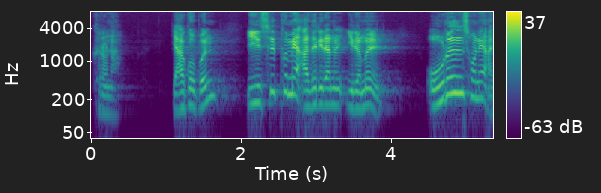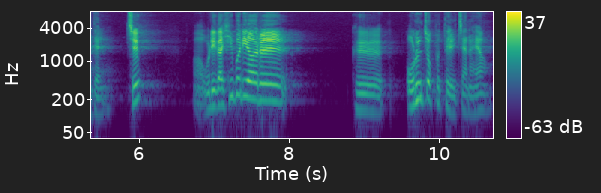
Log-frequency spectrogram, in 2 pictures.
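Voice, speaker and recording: A male pastor delivers a sermon in a fairly high, bright and forceful voice. He talks to the congregation conversationally, slipping in light humor and pausing often with fillers. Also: big pitch swings.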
